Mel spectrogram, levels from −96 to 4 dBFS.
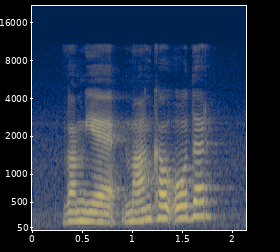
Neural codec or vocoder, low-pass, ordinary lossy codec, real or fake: none; 10.8 kHz; none; real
